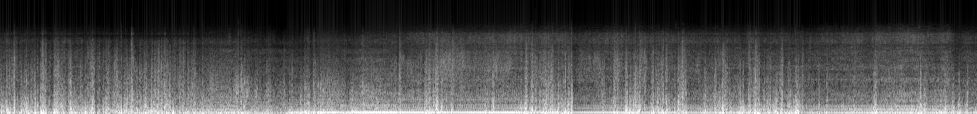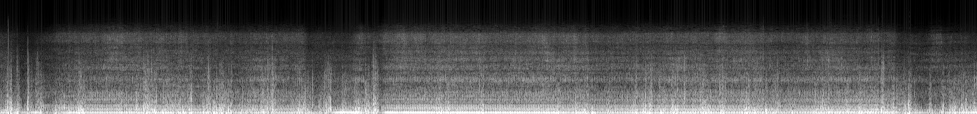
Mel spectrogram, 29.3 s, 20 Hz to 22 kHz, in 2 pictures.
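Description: Straight-piped 600 hp Mack truck diesel pulling hard up a grade under a heavy load of about 58,000 kg gross, a steady low drone with a couple of brief dips. Wind buffets the microphone.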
